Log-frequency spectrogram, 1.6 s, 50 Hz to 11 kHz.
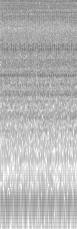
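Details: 2016 Ford Mustang 2.3L EcoBoost, replacement engine installed elsewhere, 128,572 miles, check-engine light flashing: rough, uneven idle with lumpy low throb under steady hum, car shaking badly; misfiring at idle.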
